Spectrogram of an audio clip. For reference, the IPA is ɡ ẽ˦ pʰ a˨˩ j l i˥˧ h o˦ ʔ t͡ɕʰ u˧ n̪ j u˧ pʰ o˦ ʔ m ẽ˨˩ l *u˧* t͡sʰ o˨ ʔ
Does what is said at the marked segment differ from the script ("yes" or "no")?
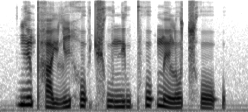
yes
